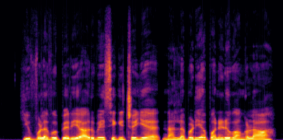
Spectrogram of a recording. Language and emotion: Tamil, fearful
